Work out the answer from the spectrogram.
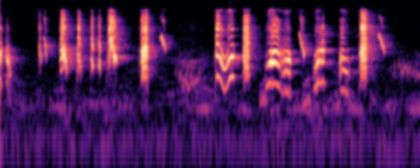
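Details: Energetic Long-tailed shrike song mixing harsh squawks, rapid chatters and warbled, wavering whistled phrases in a lively, varied sequence.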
